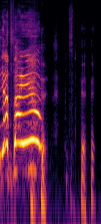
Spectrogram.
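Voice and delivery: put-on loud little kid voice, very high. Replying as Fox, a kid, to the main-character jab: imitating Fox. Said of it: "It's a good impersonation".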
